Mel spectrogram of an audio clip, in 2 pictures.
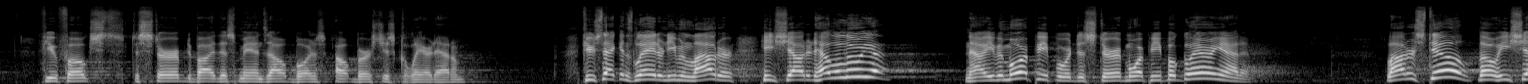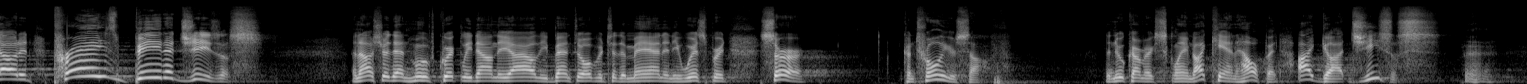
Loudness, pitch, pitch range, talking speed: -18 LUFS, 170 Hz, 140-225 Hz, 140 wpm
